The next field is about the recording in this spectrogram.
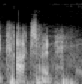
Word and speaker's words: coxswain: I believe it's spelled C-O-X-S-W-A-I-N. – I'll go with that. – Right? Coxman. And I think they say coxman.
